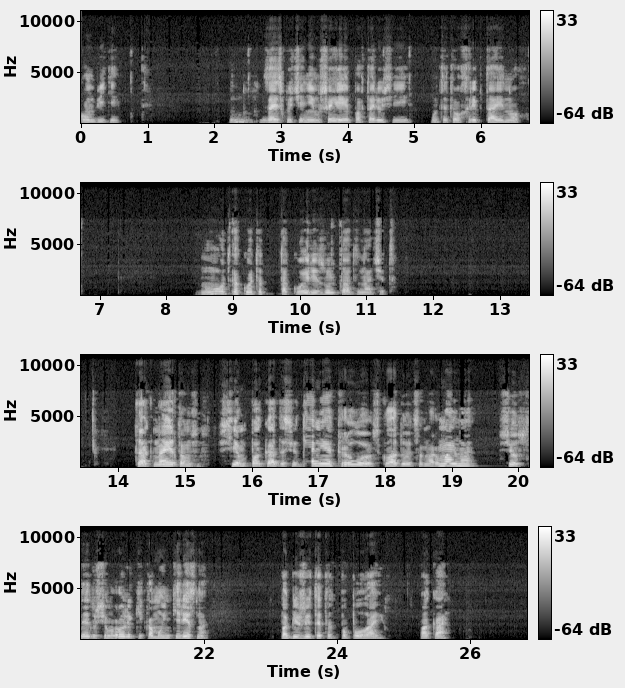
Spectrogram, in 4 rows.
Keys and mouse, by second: 0.0 middle click, 2.0 middle click, 4.5 middle click, 6.8-9.1 middle drag, 10.5 click, 13.5-14.5 middle drag.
